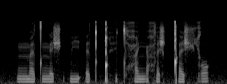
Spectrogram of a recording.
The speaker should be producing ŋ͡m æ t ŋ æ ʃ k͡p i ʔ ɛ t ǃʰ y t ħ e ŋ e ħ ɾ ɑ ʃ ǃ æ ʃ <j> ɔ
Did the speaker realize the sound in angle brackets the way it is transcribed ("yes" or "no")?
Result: no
